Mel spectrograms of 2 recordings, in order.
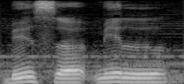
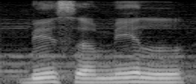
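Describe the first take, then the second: The two takes are said the same way.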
